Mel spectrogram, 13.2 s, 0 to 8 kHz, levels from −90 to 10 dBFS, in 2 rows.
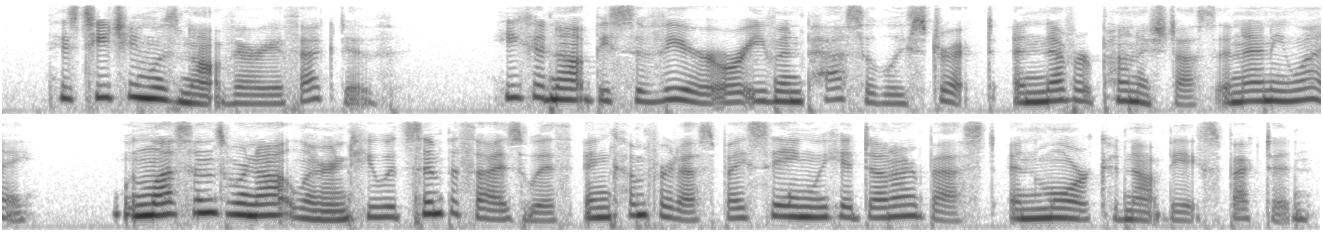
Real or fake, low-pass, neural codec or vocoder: real; 7.2 kHz; none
